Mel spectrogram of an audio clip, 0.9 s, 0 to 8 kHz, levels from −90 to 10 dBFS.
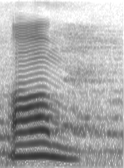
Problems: background conversations at intervals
